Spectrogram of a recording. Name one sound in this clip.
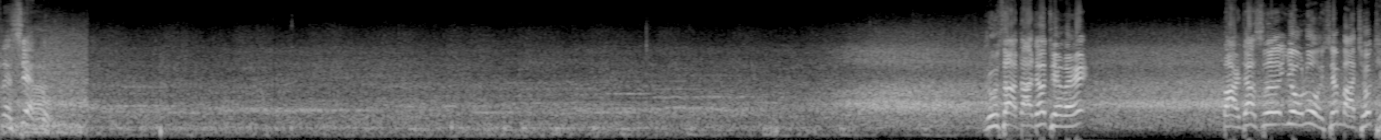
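A large crowd roars and murmurs in a stadium.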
